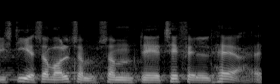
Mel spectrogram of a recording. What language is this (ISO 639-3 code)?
dan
